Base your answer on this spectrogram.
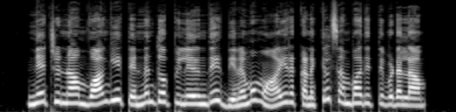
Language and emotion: Tamil, happy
